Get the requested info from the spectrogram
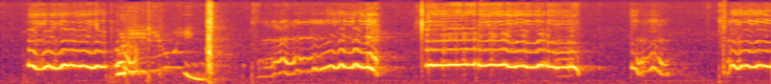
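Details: A fox gives long, wavering, tonal whines that rise and fall with short breaks, sounds described as foxes crying and laughing.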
